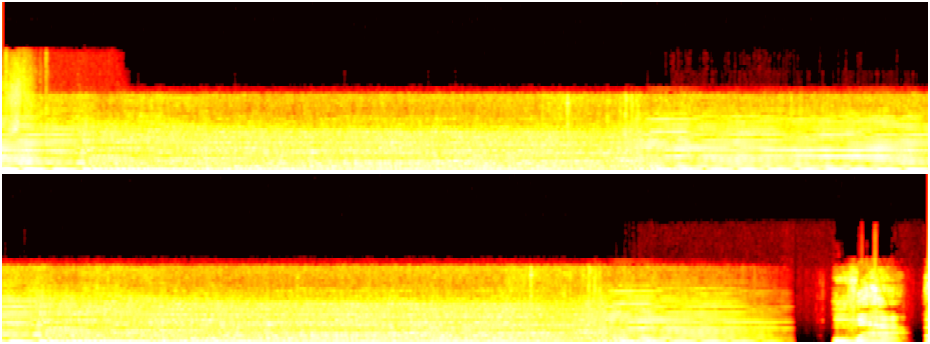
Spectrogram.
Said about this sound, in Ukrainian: Е, будьте уважні, та зараз ми е, включимо повіщення тривоги в тому числі і перейдемо все-таки до нашого етеру.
